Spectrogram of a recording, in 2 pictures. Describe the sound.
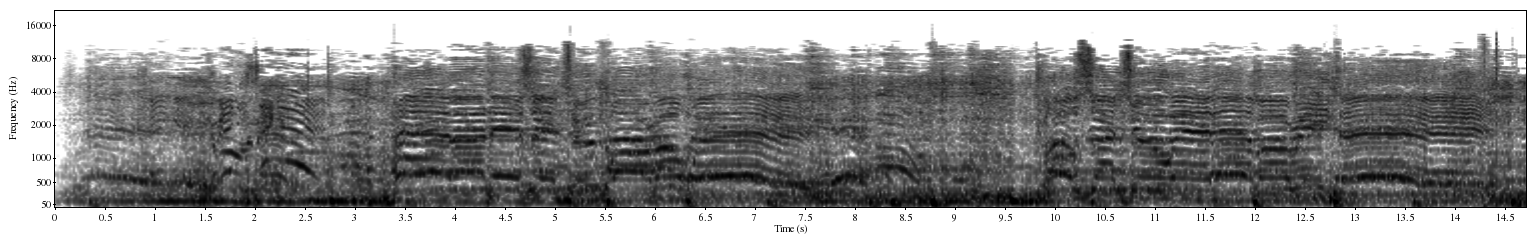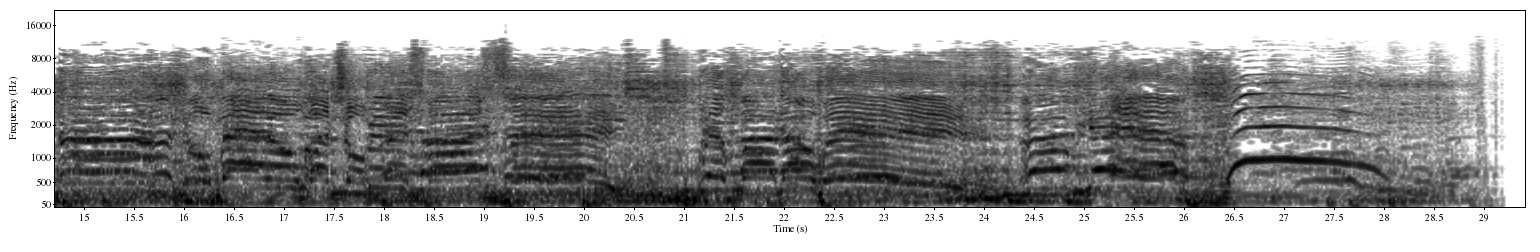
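A crowd of voices sings together loudly and continuously, with wavering melodic lines, shouts and whoops rising over a dense, noisy background for the whole stretch.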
